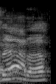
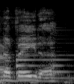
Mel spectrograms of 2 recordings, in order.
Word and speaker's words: Nevada: By the way, if you're looking that up, it's spelled Nevada. Nevada, Yeah, said by weird Missourians as Yeah. Nevada.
